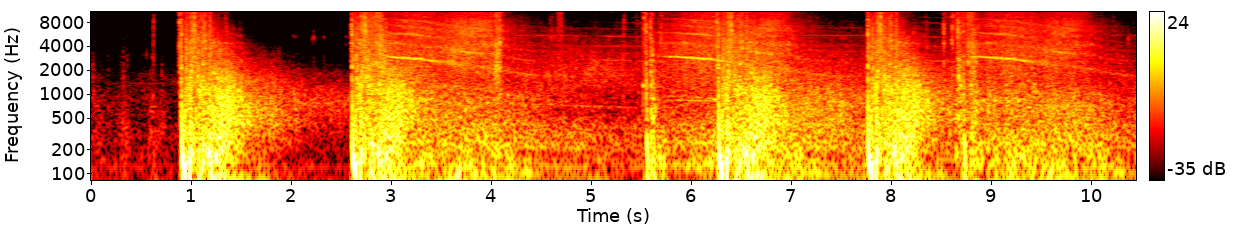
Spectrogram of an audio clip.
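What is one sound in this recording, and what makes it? Rockets explode with loud booming blasts.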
